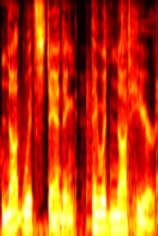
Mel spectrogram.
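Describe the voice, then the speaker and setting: Formal male scripture narrator over music. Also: mid-range voice. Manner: measured, formal storytelling. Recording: music bed under the narration.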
